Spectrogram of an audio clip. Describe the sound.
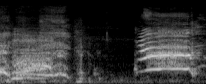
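A voice imitating a creature whose legs have just been cut off at the ankles lets out two loud, strained screams of pain, the first wavering and falling, then a brief pause before a higher, sustained shriek.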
